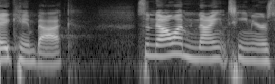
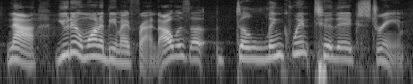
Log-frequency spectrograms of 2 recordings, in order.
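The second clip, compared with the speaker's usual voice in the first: usual speaking voice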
